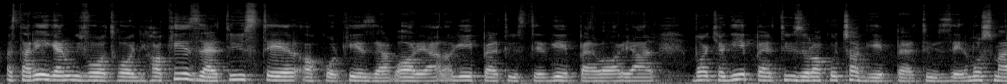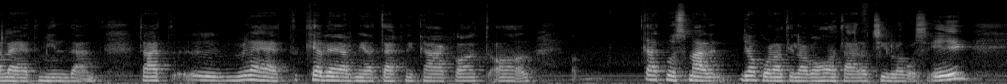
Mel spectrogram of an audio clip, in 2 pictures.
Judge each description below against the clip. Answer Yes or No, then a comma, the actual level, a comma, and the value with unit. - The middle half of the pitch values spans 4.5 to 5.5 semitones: No, average, 2.8 semitones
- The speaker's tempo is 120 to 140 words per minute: Yes, average, 125 wpm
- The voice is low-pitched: No, medium, 175 Hz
